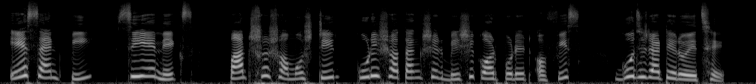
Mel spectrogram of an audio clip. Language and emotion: Bengali, neutral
